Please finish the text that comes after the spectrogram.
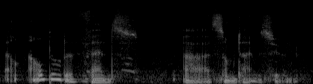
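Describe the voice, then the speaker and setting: A man speaking softly as an ASMR game streamer, hushed and often near a whisper, rambling casually as he chats with viewers. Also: mid-range voice, wildly swooping pitch, measured pace, gravelly. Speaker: live streamer. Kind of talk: soft-spoken ASMR gaming livestream chat.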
